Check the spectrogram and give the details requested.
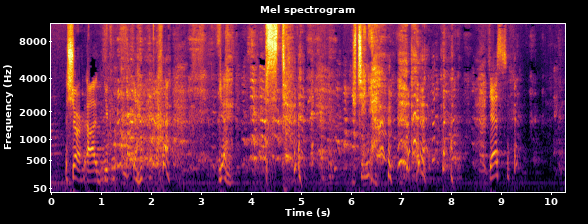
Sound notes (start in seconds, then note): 2.3 laughter; 4.3 whispers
